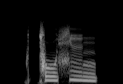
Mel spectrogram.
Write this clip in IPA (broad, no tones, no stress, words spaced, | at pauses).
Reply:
ǀuɕiŋ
